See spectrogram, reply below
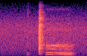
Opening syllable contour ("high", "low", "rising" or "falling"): low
